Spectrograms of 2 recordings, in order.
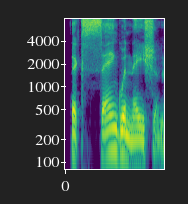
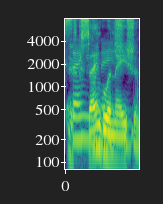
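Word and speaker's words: exsanguination: Exanguination, I think, is how you say it. Yeah, that's it. Exanguination.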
